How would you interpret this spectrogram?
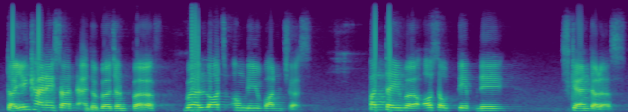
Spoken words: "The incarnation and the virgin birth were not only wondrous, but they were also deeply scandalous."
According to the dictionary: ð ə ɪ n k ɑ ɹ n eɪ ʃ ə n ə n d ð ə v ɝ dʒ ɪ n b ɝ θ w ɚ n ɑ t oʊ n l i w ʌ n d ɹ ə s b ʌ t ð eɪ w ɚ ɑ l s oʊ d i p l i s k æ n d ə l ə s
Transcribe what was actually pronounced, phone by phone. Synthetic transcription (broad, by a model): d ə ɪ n k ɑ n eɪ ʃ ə n ə n d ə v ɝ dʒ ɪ n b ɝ f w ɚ l ɑ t oʊ n l i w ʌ n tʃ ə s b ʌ t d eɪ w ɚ ɑ l s oʊ d i p l i s k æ n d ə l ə s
